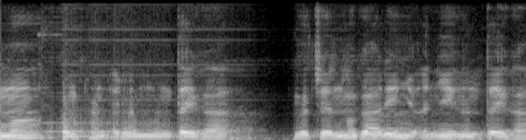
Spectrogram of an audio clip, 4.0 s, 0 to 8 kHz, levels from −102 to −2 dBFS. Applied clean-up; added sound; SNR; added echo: neural separator model SepFormer DNS4.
